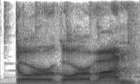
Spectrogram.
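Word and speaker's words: Dorugamon: will save black no rugamond though dora gorman is how you say it yeah read that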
